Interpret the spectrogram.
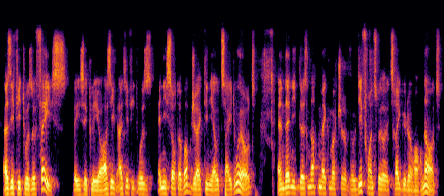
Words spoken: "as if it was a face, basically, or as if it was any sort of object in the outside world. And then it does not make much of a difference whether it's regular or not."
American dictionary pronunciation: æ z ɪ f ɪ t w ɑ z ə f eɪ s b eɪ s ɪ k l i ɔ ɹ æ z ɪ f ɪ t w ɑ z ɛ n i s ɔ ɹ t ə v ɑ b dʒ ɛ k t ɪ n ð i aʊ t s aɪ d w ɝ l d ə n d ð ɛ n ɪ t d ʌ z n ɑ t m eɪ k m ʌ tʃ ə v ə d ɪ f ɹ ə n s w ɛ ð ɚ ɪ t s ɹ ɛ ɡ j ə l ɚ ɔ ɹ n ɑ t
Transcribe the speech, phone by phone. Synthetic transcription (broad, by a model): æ z ɪ f ɪ t w ɑ z ə f eɪ s b eɪ s ɪ k l i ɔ ɹ æ z ɪ f ɪ t w ɑ z ɛ n i s ɔ ɹ t ə v ɑ b dʒ ɛ k t ɪ n ð i aʊ t s aɪ d w ɝ l d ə n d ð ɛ n ɪ t d ʌ z n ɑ t m eɪ k m ʌ tʃ ə v ə d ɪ f ɹ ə n s w ɛ ð ɚ ɪ t s ɹ ɛ ɡ j ə l ɚ ɔ ɹ n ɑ t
